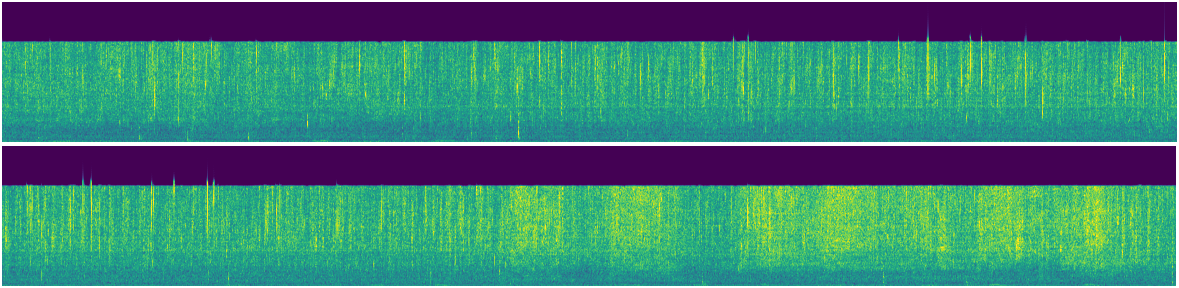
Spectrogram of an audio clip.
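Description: Chicken pieces and ginger-garlic paste sizzling and crackling in hot oil in a wok on high flame. A single sharp tick comes about six seconds in.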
